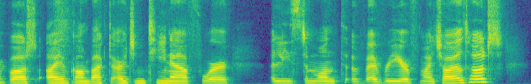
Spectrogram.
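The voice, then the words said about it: Irish accent. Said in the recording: “As you might be able to tell from my accent, I'm Irish”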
